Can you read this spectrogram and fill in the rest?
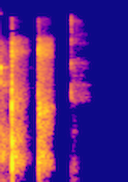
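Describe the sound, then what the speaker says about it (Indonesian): Children clap hands along to a song at a church kids' service, three quick separate claps, close and clear, the last one lighter, then silence. "Kalau kau sukacita tepuk tangan."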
